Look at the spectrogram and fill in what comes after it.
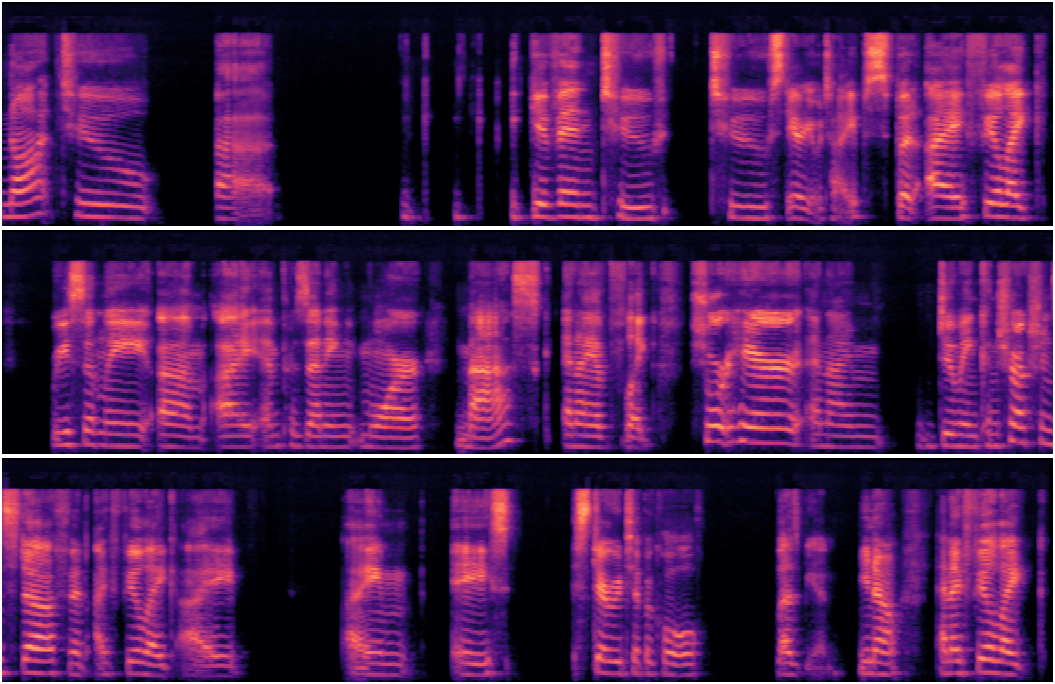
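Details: Adult man who stutters and is open about it at work; part-word repetitions and interjections are heard; stuttering.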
